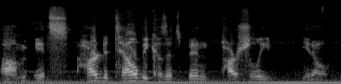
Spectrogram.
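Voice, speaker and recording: Guy game mastering, bright voice, kinda halting chatty narration, some noise behind. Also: medium pitch, low-quality recording. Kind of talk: improvised tabletop game narration.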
